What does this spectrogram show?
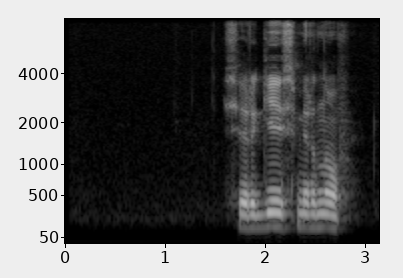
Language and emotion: Russian, neutral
